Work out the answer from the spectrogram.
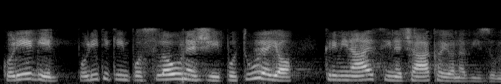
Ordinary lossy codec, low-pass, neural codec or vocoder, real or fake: AAC, 24 kbps; 5.4 kHz; none; real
